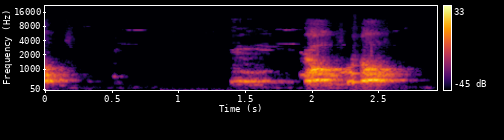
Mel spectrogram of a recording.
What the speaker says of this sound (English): You guys hear my dog?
